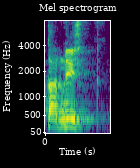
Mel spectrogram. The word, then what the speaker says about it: कनिष्ठ: यह किसम हुई है ट वर्ण की जगह ठ वर्ण आना चाहिए था वर्ण गलत आ गया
